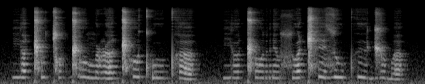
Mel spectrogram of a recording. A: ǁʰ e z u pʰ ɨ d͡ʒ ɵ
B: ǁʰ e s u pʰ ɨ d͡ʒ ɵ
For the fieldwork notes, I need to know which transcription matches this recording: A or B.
A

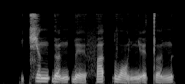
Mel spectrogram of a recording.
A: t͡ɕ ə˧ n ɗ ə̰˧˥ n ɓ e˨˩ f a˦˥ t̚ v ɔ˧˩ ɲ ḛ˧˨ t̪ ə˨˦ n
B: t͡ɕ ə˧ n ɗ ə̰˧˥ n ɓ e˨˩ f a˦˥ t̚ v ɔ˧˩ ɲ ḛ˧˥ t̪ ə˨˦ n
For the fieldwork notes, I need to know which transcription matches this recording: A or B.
B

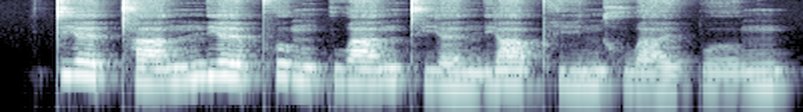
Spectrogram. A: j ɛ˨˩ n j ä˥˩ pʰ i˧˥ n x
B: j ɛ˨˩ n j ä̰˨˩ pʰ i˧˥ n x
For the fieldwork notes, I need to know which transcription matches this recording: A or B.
A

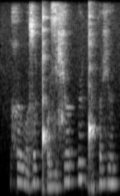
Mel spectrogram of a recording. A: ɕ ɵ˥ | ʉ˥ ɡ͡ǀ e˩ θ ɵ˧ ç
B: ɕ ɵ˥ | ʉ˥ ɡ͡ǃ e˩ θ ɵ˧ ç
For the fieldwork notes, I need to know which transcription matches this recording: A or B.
B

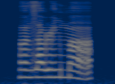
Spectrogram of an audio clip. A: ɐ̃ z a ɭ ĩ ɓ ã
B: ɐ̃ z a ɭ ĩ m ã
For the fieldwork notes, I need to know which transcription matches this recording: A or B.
B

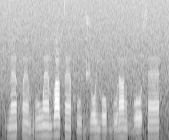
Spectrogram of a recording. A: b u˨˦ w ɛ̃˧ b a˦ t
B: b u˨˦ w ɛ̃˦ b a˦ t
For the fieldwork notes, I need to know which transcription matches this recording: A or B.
B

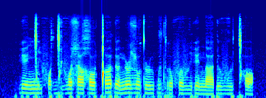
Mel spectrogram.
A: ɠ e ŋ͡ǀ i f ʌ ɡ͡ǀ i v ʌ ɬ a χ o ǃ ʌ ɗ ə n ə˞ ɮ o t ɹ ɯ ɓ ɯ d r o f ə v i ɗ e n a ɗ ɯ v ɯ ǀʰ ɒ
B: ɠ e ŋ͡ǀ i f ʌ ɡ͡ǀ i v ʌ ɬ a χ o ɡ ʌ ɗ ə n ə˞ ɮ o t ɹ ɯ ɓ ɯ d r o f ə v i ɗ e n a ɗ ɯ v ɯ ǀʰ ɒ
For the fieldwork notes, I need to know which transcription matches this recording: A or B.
A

